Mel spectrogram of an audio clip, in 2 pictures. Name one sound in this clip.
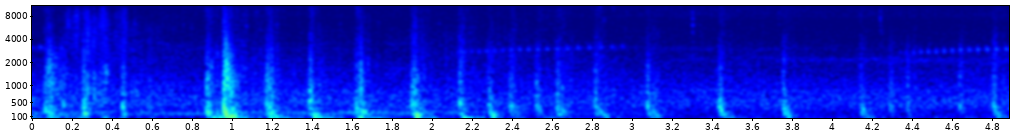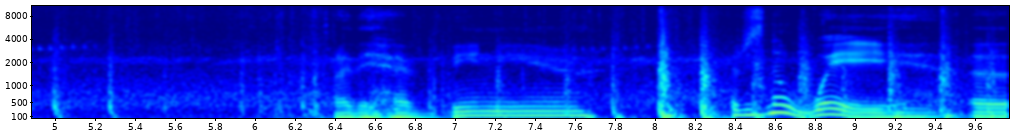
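Footsteps thud on creaking wooden planks.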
